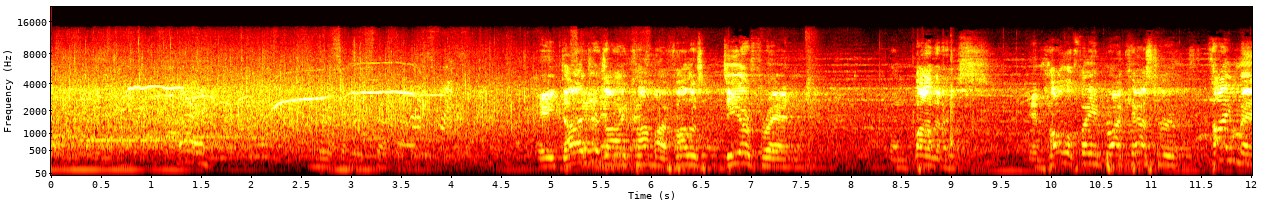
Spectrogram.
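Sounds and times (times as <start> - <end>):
crowd applauding: 0.0 - 6.5
high whistle-like tones: 2.2 - 4.0.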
